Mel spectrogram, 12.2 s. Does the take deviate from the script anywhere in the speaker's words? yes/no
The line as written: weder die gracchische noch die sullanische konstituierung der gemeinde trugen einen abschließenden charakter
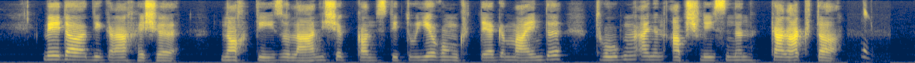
no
